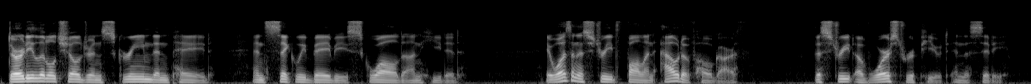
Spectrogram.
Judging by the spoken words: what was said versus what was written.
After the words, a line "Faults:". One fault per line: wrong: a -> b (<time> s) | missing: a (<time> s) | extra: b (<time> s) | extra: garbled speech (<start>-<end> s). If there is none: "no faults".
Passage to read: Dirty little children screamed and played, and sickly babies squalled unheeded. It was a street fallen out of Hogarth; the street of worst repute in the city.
Dirty little children screamed and paid, and sickly babies squalled unheeded. It wasn't a street fallen out of Hogarth; the street of worst repute in the city.
Faults:
wrong: played -> paid (1.7 s)
wrong: was -> wasn't (5.5 s)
